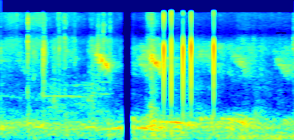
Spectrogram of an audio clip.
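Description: Pigeons, among them red Shirazi and black Shirazi fancy breeds, coo inside a netted loft, with a low murmuring coo running under several sharp close chirps and brief calls, no talking.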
